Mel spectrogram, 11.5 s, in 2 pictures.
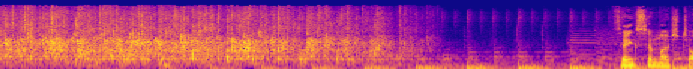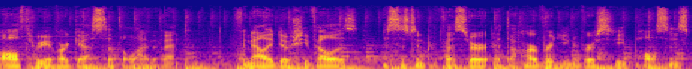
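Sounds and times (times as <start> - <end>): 
audience applause: 0.0 - 3.7
speech: 5.2 - 11.5.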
